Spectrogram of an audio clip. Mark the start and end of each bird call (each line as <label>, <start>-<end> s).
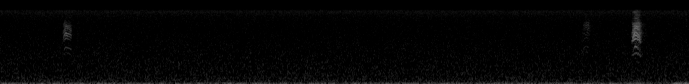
Hawaii Amakihi (Chlorodrepanis virens), 0.6-0.7 s
Hawaii Amakihi (Chlorodrepanis virens), 5.8-5.9 s
Hawaii Amakihi (Chlorodrepanis virens), 6.3-6.4 s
